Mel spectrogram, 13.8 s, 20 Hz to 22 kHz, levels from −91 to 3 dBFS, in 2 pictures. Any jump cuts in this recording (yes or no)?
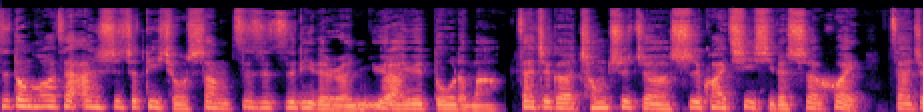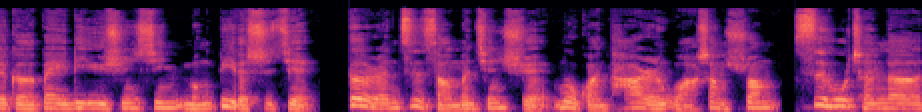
yes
